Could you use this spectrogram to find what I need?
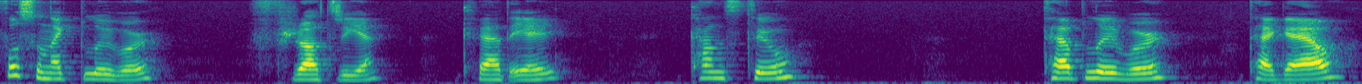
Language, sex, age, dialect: Faroese, female, 15-35, Suðurstreymoy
